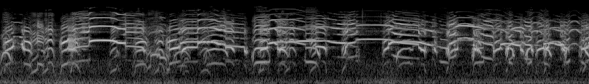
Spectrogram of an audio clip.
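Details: Common gulls calling excitedly after getting food in Helsinki, Finland, June 2013, with a lesser black-backed gull and four black-headed gulls present. The clip is a dense, continuous chorus of overlapping squealing, rising-and-falling mewing cries from many birds.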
